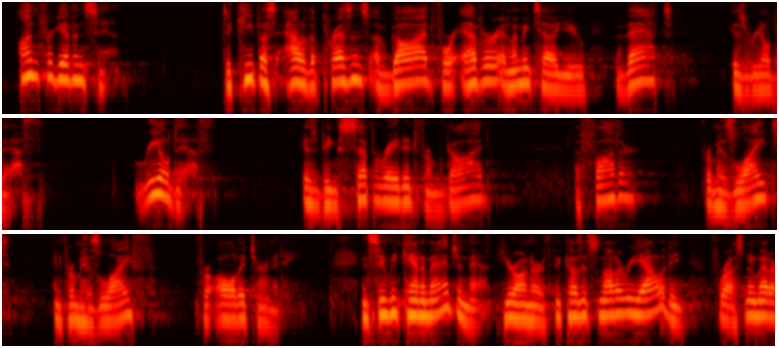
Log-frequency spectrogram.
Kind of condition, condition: setting, large echoing room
